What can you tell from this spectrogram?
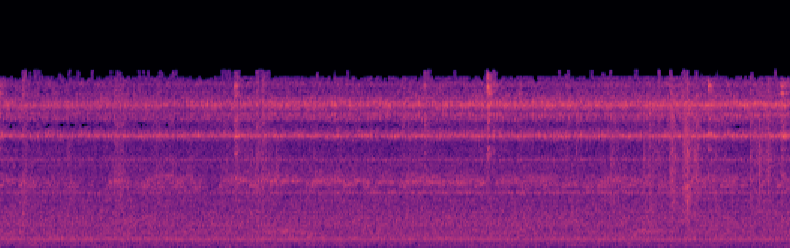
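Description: Steady machine hum with a faint, steady high whine, like a running fan or motor.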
